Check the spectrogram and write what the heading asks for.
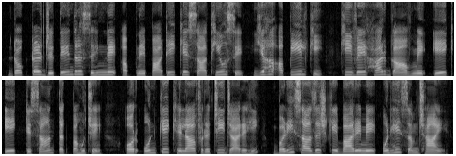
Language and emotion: Hindi, neutral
